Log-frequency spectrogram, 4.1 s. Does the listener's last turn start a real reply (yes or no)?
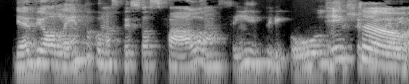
yes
